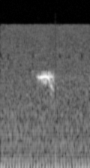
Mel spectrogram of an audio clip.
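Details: Blacksmith lapwing site with leucistic chicks hatched in the past day, on a webcam stream: one thin, level high whistle lasting about a quarter second, set against a pulsing low hum.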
